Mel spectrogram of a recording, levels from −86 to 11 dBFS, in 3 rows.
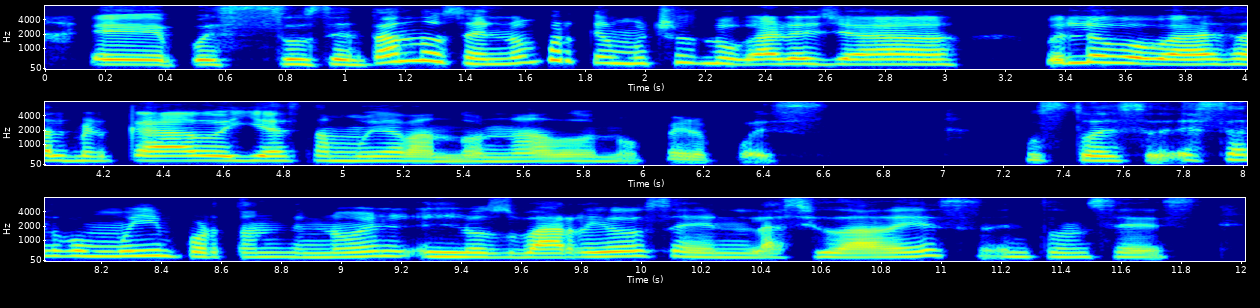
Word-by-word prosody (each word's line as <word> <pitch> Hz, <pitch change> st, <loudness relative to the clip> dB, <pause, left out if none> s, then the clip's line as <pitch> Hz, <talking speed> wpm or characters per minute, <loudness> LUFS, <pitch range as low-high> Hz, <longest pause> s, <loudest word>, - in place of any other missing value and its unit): eh, 455 Hz, -2 st, +5 dB
pues, 220 Hz, 0 st, +2 dB
sustentándose, 255 Hz, -, +2 dB
¿no? 280 Hz, +6 st, -3 dB
Porque 400 Hz, -8 st, 0 dB
en 285 Hz, -, -1 dB
muchos 290 Hz, +4 st, -4 dB
lugares 250 Hz, -2 st, +2 dB
ya, 235 Hz, -1 st, +3 dB, 0.3 s
pues, -, -, 0 dB
luego 305 Hz, -3 st, +5 dB
vas 235 Hz, 0 st, +4 dB
al 230 Hz, -1 st, +2 dB
mercado 220 Hz, +1 st, +3 dB
y 215 Hz, -, -1 dB
ya 220 Hz, -1 st, +3 dB
está 215 Hz, +1 st, -6 dB
muy 210 Hz, 0 st, -3 dB
abandonado, 95 Hz, -, -4 dB
¿no? 100 Hz, -, -12 dB
Pero, -, -, -8 dB
pues, -, -, -10 dB, 0.6 s
justo -, -, -4 dB
es 215 Hz, 0 st, -1 dB
es 250 Hz, +1 st, -3 dB
algo 250 Hz, 0 st, -1 dB
muy 240 Hz, +2 st, 0 dB
importante, 210 Hz, -5 st, -4 dB
¿no?, 200 Hz, +2 st, -2 dB
en 240 Hz, +1 st, -2 dB
en 215 Hz, -1 st, +2 dB
los 200 Hz, -2 st, -2 dB
barrios, 210 Hz, +5 st, +2 dB
en 200 Hz, -5 st, -5 dB
las -, -, -4 dB
ciudades. 105 Hz, -, -2 dB
Entonces, 205 Hz, -, -8 dB
225 Hz, 185 wpm, -23 LUFS, 205-255 Hz, 0.6 s, eh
